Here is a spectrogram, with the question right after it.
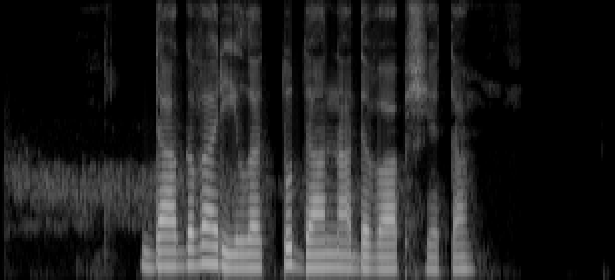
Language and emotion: Russian, neutral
